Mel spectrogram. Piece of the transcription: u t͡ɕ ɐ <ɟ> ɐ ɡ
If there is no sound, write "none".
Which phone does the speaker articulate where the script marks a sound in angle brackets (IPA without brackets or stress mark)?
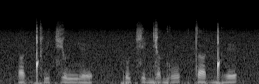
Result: ɟ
